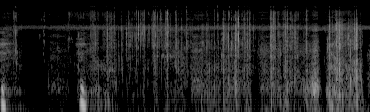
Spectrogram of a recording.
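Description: A tired man breathing hard, with two short voiced exhales falling in pitch in the first two seconds. Then a dense crackling rustle close to the phone's microphone, like dry grass and stiff jacket fabric being shifted.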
